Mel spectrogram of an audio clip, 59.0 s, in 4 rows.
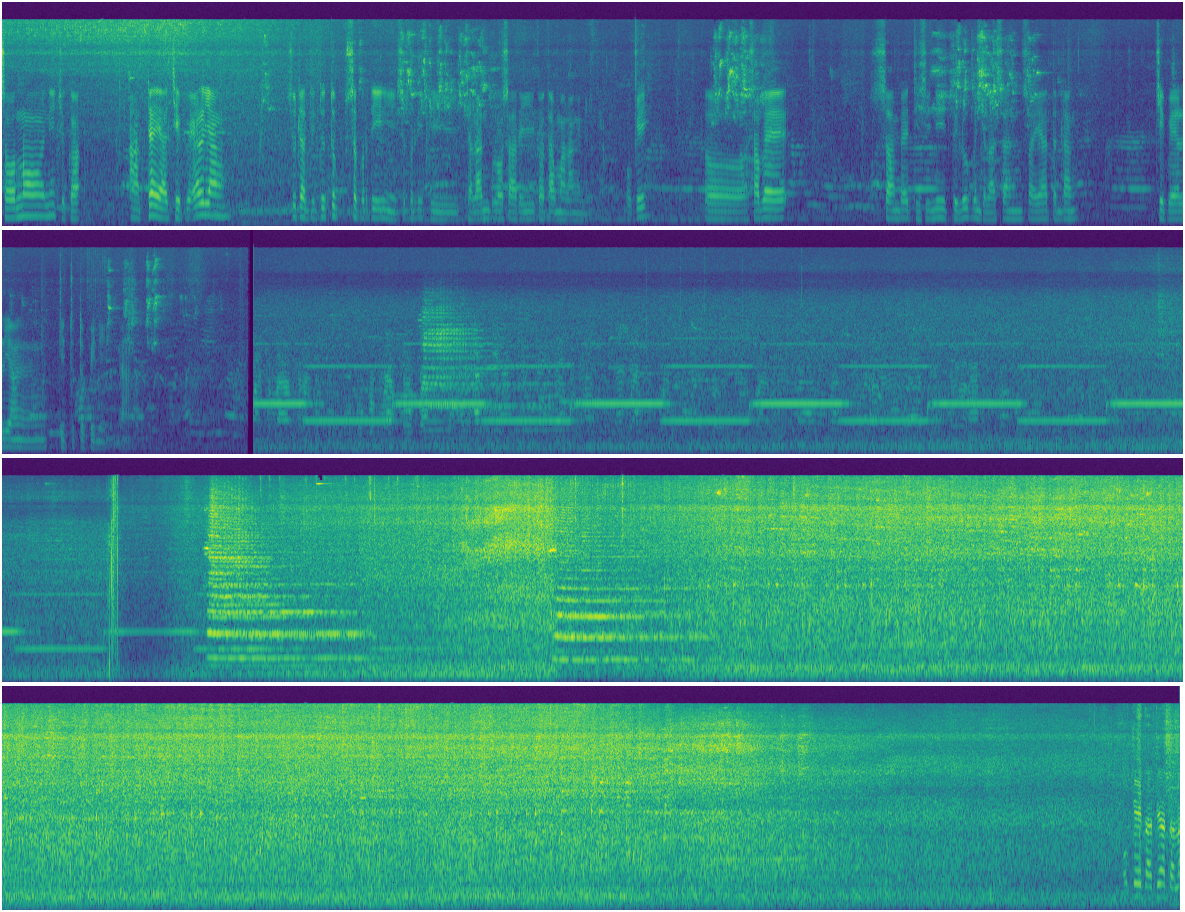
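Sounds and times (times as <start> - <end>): crossing signal two-note tone: 17.9 - 39.4
train horn blasts: 18.4 - 39.1
train wheels on rails: 29.0 - 59.0.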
